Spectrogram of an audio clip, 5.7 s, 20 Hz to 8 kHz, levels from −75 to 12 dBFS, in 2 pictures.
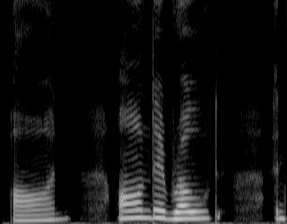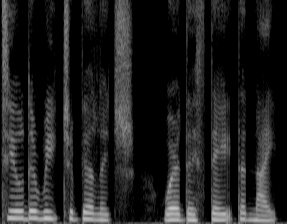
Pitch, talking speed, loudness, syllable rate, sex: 220 Hz, 145 wpm, -18 LUFS, 4.4 syllables/s, female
